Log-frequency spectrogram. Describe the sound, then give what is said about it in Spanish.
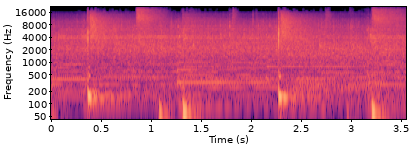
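An audience applauds in a steady, dense wash of clapping, with a few sharper, louder claps standing out every second or so over a low sustained musical tone. “Vamos, denle un aplauso a Él.”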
